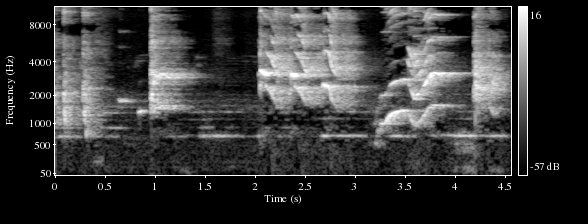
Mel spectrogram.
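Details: Pet parrot giving a run of whistled and squawky notes, some sliding upward, with short bursts separated by brief pauses and a faint steady tone underneath.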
